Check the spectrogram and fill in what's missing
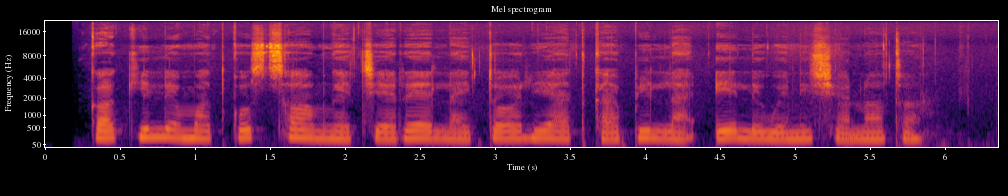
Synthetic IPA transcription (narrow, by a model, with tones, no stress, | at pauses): ka˨ki˦le˨ma˨t̪ko˦ssɔ˦mŋɛ˨t͡ʃɛ˨ɾɛ˦la˨i˨tɔ˦ɾja˦tka˨pi˦la˨e˦le˨we˨ni˦ʃjɔ˨nɔ˦tɔ˨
